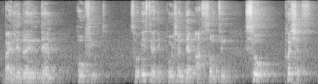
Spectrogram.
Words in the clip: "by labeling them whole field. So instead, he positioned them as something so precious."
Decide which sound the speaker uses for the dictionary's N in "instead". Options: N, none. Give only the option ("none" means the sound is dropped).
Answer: N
